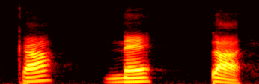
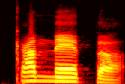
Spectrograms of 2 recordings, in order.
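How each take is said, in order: First: "Caneta" very slowly as ca, ne, ta; syllable by syllable. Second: Said in the usual way. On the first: Shown as a demonstration. Teacher counting out three syllables, "Caneta" broken into ca - ne - ta. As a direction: split "Caneta" into three separate beats with pauses. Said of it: "A palavra caneta traz três sílabas". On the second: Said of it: "caneta traz três sílabas".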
